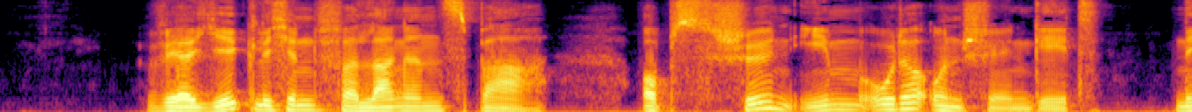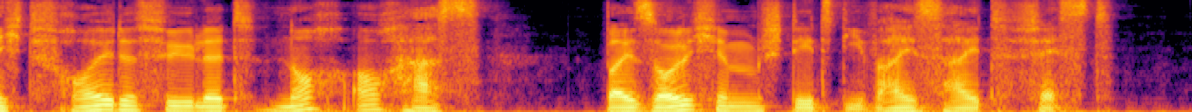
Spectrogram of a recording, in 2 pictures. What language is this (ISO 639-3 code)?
deu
